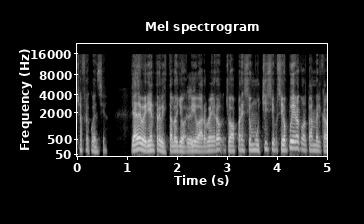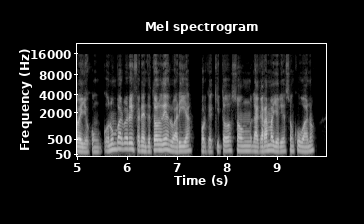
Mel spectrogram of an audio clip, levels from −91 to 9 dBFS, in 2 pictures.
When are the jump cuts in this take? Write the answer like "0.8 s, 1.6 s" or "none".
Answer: 2.2 s

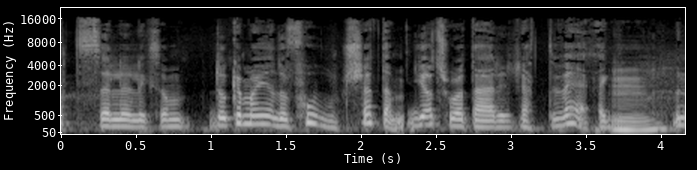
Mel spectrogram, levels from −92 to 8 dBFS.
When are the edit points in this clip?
2.3 s

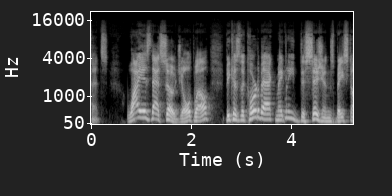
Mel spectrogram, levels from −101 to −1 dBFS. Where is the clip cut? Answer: 2.0 s, 3.9 s

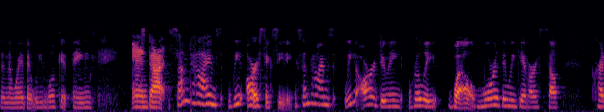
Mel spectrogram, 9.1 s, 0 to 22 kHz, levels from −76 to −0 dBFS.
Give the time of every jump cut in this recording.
none

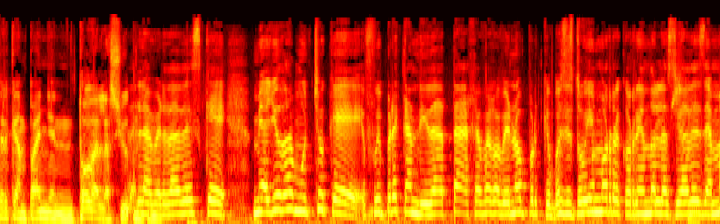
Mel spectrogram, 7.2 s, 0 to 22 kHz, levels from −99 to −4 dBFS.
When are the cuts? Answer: 1.3 s

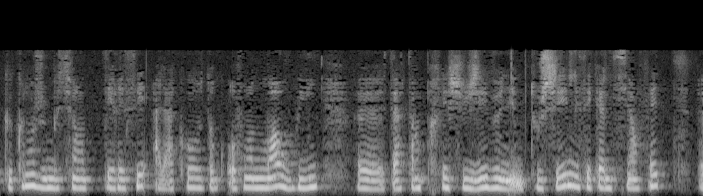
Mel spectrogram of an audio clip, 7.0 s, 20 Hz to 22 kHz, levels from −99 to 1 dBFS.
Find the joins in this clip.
none

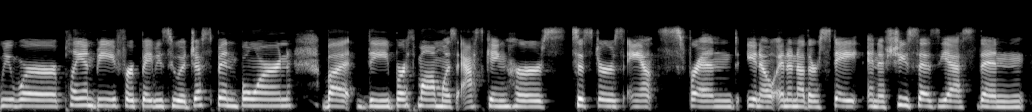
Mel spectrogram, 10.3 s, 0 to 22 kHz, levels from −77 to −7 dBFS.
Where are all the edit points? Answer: none

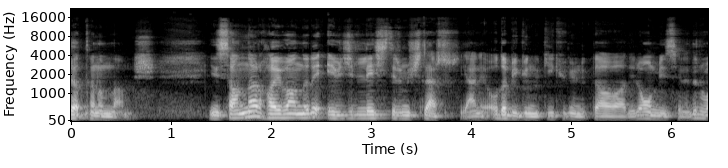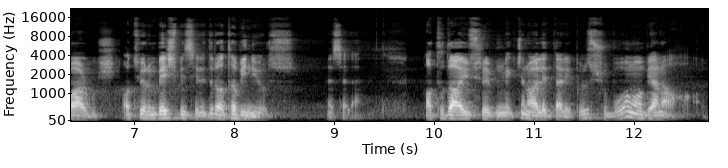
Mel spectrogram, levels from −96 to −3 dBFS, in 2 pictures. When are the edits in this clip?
6.9 s

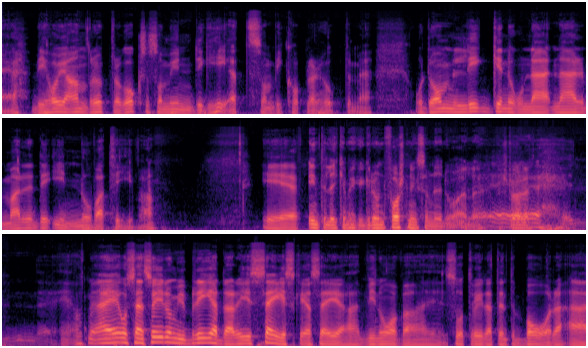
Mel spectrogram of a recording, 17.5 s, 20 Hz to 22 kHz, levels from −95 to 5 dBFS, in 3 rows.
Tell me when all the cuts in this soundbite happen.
8.8 s

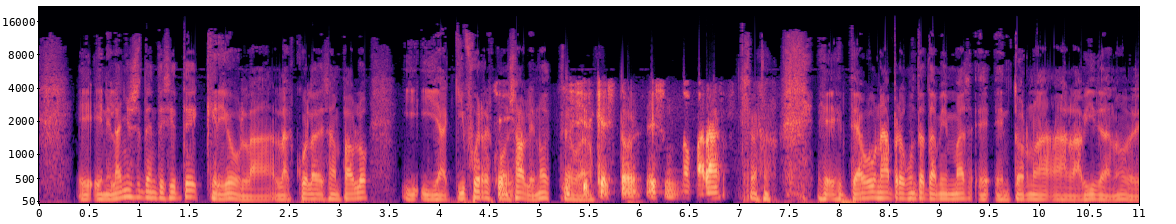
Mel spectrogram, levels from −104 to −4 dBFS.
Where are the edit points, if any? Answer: 5.1 s

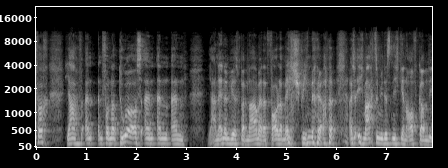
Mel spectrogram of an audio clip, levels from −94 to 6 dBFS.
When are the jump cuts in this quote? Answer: none

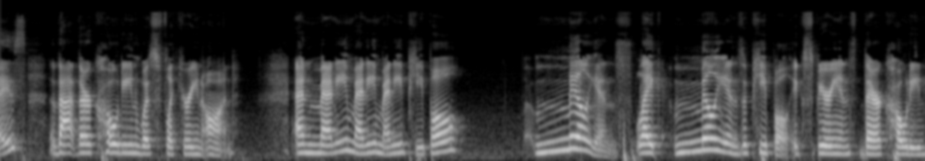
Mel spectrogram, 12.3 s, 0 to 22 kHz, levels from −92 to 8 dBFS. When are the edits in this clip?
none

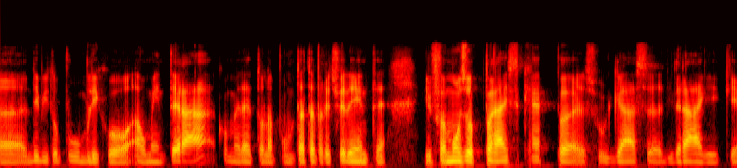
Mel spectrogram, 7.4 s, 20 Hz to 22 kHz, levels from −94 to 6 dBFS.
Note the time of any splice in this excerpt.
2.1 s

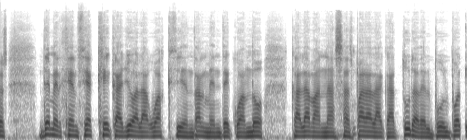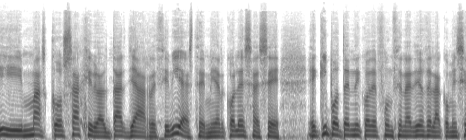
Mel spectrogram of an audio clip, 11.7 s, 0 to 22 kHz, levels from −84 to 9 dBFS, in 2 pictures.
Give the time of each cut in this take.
5.7 s

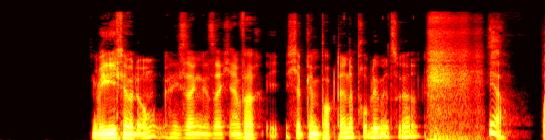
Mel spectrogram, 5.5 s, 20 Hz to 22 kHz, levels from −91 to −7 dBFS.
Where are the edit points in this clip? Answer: none

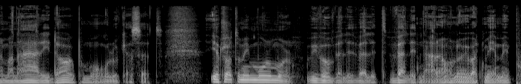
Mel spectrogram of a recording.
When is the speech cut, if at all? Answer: 3.3 s

